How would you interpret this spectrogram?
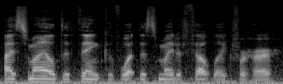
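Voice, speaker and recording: A man's voice: medium pitch, fairly even intonation, fairly quick, a little hiss or hum, natural voice. A man playing an earnest young hero who narrates his own story in a conversational, scripted audio drama style. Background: music.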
